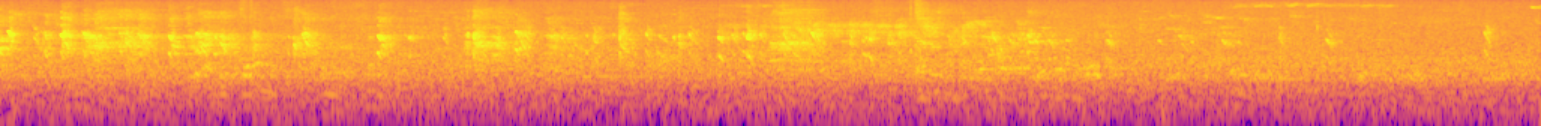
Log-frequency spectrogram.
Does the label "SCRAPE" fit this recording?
No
